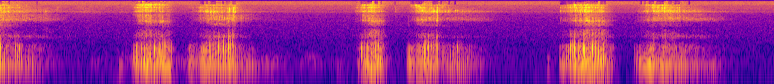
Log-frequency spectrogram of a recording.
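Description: Loud, rough snoring sounds on both breathing in and out, about three breath cycles in under eight seconds; noisy snoring during sleep.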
